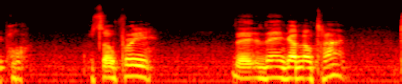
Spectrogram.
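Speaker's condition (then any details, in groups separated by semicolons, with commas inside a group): ALS; progressive terminal illness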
